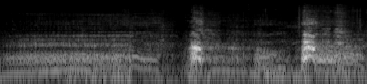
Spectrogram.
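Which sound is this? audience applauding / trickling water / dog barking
dog barking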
